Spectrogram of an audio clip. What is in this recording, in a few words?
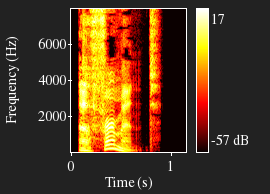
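"affirmant", English, uk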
